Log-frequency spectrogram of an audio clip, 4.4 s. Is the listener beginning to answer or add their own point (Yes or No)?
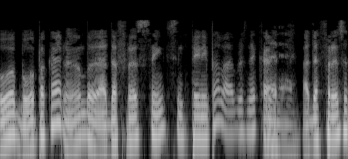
No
